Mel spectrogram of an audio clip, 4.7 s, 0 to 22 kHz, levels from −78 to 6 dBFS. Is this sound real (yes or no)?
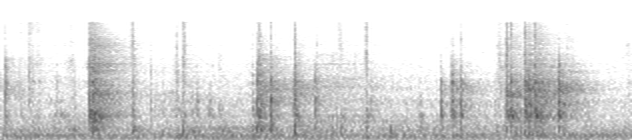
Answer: no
